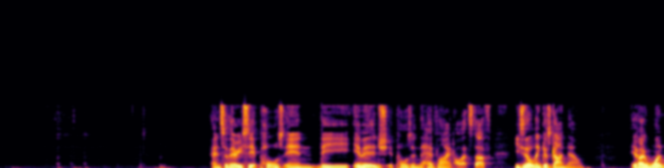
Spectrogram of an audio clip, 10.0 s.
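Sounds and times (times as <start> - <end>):
low hum: 0.0 - 9.9
computer mouse clicks while clicking through a web page: 0.8 - 1.4
speech: 3.2 - 9.9.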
